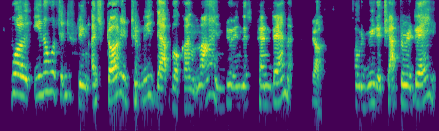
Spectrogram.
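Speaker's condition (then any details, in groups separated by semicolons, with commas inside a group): Cerebral palsy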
